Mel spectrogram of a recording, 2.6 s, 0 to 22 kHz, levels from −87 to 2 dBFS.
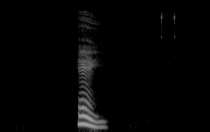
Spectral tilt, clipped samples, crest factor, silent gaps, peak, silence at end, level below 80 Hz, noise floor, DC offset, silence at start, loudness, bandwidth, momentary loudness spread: -6 dB/octave; under 0.1%; 20 dB; none; -22 dBFS; 1.3 s; -84 dBFS; -80 dBFS; under 0.1%; 0.95 s; -36 LUFS; 16.5 kHz; 20 LU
